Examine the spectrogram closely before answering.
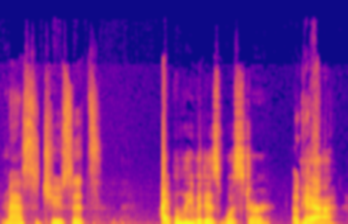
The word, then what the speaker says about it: Worcester: Is that how you pronounce it? Massachusetts? I believe it is Worcester.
